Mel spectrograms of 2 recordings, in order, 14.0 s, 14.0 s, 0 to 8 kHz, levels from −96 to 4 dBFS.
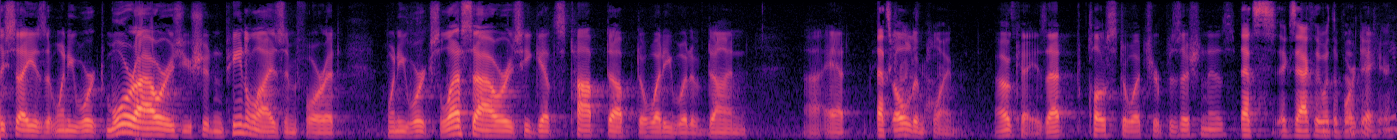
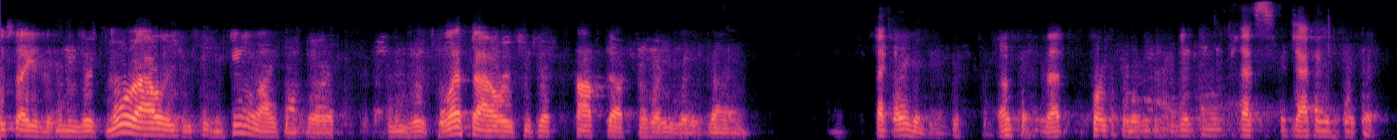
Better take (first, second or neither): first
